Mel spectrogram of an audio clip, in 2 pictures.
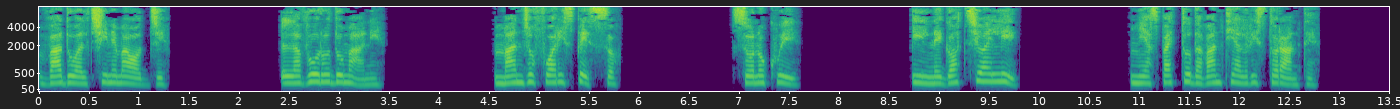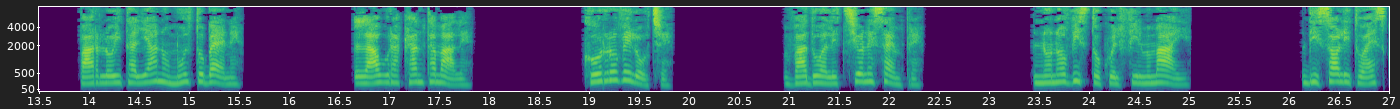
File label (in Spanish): GRAMATICA CLASE ITALIANO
